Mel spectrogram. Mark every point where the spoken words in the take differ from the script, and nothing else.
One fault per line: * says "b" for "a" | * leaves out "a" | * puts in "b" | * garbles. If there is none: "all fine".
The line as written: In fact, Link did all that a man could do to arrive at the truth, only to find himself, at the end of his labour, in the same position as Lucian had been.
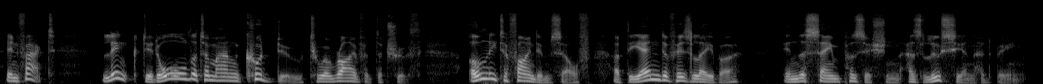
all fine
